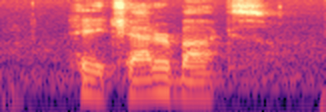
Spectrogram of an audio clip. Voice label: hey chatterbox, en-us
